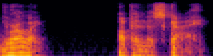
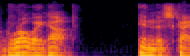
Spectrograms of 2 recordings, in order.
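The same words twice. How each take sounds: First: There is a short pause after 'growing'. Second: There is no pause after 'growing'.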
